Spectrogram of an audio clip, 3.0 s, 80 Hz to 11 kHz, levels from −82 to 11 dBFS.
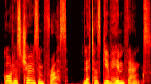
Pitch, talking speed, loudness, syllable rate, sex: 250 Hz, 200 wpm, -18 LUFS, 4.3 syllables/s, female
